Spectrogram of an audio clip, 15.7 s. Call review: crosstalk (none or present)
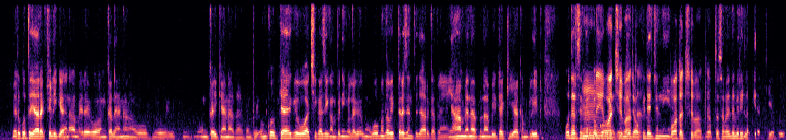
present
